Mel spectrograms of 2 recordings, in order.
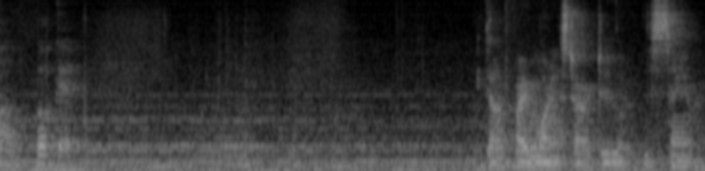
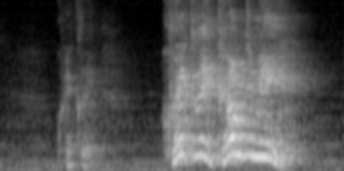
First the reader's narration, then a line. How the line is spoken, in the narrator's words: And Moonseeker screams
